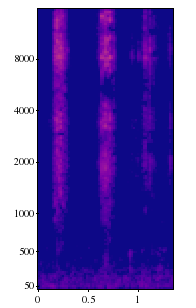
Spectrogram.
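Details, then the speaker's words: RC helicopter tail rotor gearbox with one extra 0.1 mm shim, turned by hand: dry, slightly uneven notchy clicks with no free play. Mesh is too tight; fix is to remove that shim. Tight gear mesh. "So I don't think there can be so this is with one additional 0.1 0.1 shim added. It's a little bit notchy. You can hear it."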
